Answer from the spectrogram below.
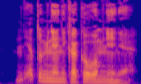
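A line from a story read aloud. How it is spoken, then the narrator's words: Through gritted teeth. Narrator (Russian): процедил Эдисон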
